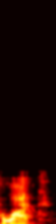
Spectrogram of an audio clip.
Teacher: Upside down W, voiceless, labial velar, fricative, glide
